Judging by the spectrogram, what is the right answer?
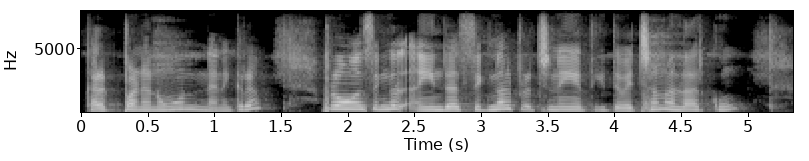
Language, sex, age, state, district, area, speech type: Tamil, female, 18-30, Tamil Nadu, Krishnagiri, rural, spontaneous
